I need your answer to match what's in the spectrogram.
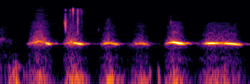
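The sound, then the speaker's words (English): A run of about six short, shrill whistle blasts in quick succession, each a steady high tone, loud, with a low rumble underneath and no talking; a ship's water captain blowing his whistle as the command to come ashore. “And the water captain's got his whistle. Yeah. And that he's about to blow the command yeah. to come ashore.”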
